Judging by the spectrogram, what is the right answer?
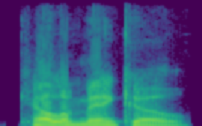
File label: "calamanco", American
